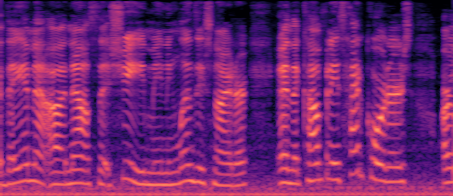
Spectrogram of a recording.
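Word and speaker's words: Lynsi Snyder: But that might change soon because, listen, Lindsay Snyder, L-Y-N-S-I, because heaven forbid you spell it the normal way, that's fine, whatever.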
